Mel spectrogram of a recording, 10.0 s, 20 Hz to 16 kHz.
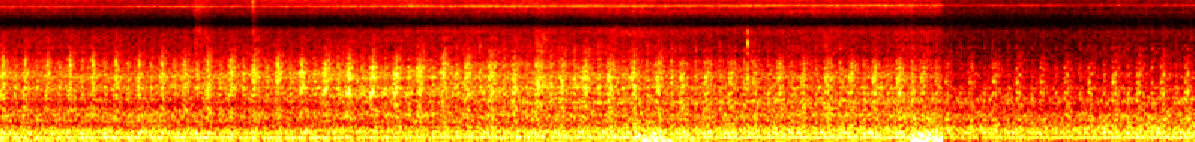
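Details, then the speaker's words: Mercedes G-Class (Gelik) with M104 3.2 petrol engine, 220 hp, after an oil change: rough, uneven idle with loose, irregular knocking two to three times a second; low compression, burnt piston in cylinder 1, melted catalytic converter; source unknown. "Так ну и вот буду поменяли масло и что-то застучала в двигателе Сейчас я покажу все услышите буду снимать ГБЦ залазить двигатель смотреть что с ним случилось и что там уже что там могло застучать"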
